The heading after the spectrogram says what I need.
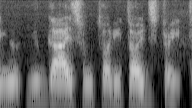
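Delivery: put-on thick, strong, old-style New York accent. Recalling how he used to talk years ago, in a strong New York accent. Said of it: "I used to have much stronger".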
